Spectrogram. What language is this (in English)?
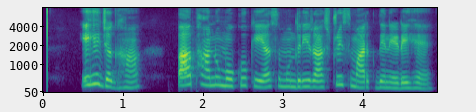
Punjabi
